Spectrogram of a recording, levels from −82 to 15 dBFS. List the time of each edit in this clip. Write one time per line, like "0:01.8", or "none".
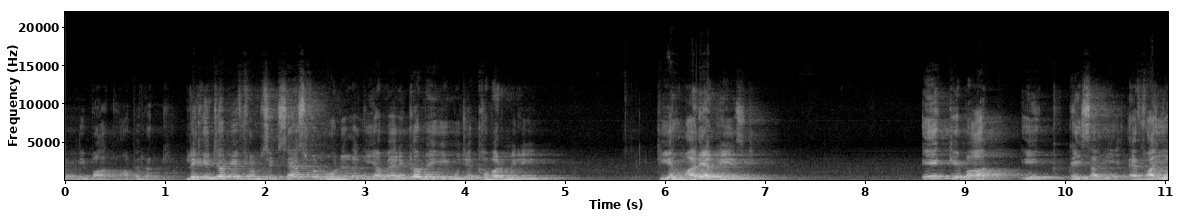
0:01.0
